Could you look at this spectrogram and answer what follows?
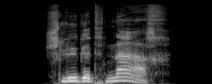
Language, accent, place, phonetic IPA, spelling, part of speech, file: German, Germany, Berlin, [ˌʃlyːɡət ˈnaːx], schlüget nach, verb, De-schlüget nach.ogg
- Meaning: second-person plural subjunctive II of nachschlagen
